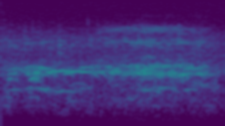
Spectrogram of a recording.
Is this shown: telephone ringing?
no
